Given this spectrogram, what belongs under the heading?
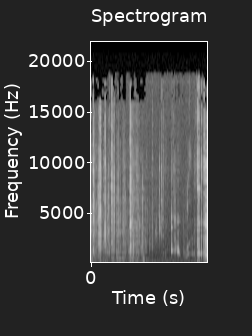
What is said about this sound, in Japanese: これはちょっと辛いけど中に入ってるピーナッツと一緒に食べればマイルドになる感じだ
